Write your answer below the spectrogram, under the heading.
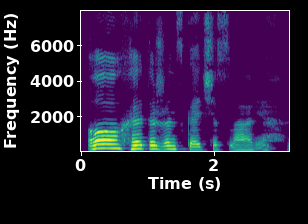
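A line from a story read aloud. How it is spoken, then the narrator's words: Sighing. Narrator (Russian): вздохнул Ред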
